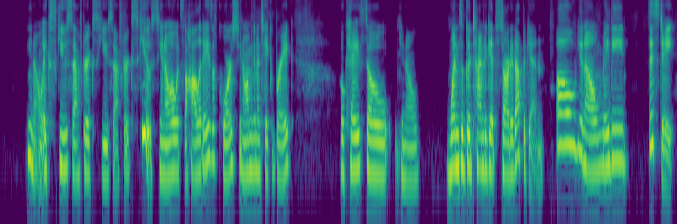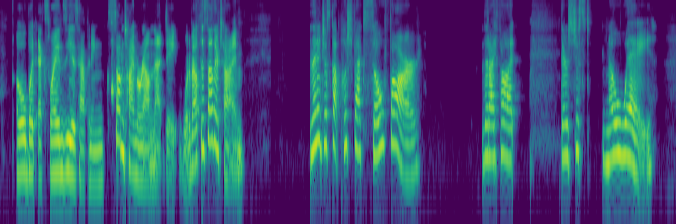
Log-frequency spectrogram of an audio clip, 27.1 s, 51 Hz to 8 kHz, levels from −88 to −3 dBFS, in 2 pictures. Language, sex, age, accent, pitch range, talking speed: English, female, 20-39, American, 175-260 Hz, 165 wpm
